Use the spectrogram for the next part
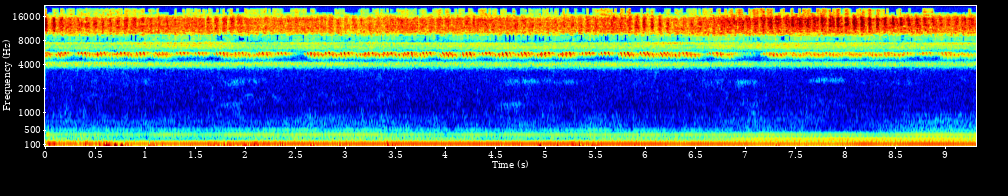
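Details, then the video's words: Insects chirping in tallgrass prairie on a moonlit night at Konza Prairie Biological Station near Manhattan, Kansas; a steady, faint, high pulsing trill runs throughout over a constant low rumble. "Insect Chirping Sounds"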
